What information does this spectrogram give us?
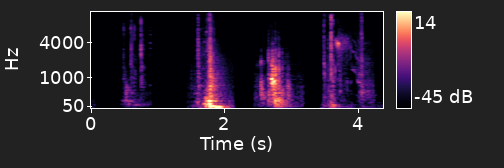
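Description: Front door being opened from inside: four separate bursts of mechanical clunks and rattles spaced about a second apart, moderately loud, with no voices.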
